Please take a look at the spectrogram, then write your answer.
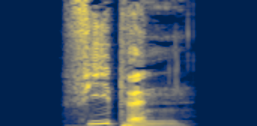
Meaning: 1. to cheep 2. to whimper
- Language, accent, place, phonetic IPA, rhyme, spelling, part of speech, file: German, Germany, Berlin, [ˈfiːpn̩], -iːpn̩, fiepen, verb, De-fiepen.ogg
